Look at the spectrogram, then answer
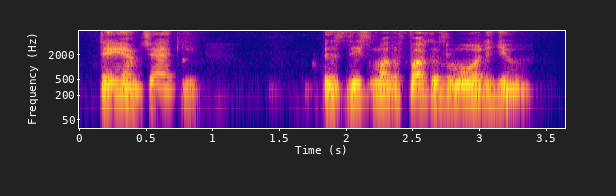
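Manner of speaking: plain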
